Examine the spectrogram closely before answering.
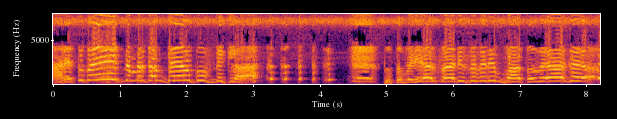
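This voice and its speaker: A put-on character voice cackles at an extremely high pitch. The pace is fairly slow. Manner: mocking, cackling.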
